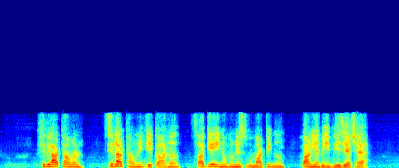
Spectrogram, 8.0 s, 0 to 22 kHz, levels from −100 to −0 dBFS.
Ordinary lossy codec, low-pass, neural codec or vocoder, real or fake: AAC, 32 kbps; 7.2 kHz; codec, 16 kHz in and 24 kHz out, 0.6 kbps, FocalCodec, streaming, 2048 codes; fake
